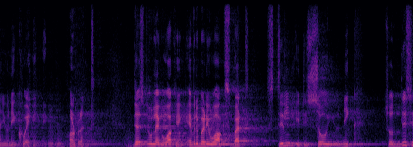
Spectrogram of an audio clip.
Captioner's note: laughs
